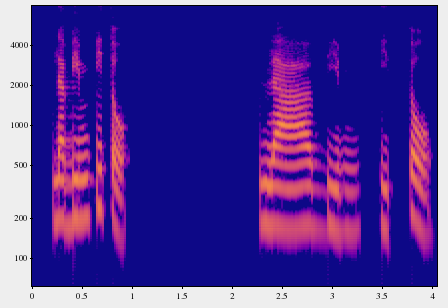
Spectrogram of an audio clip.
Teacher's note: If a P follows the NG connector, the NG becomes an M, just like in labimpito.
